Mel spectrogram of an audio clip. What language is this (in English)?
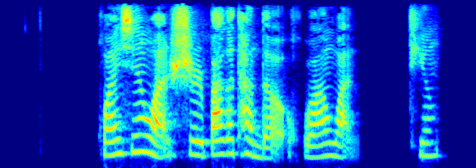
Chinese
